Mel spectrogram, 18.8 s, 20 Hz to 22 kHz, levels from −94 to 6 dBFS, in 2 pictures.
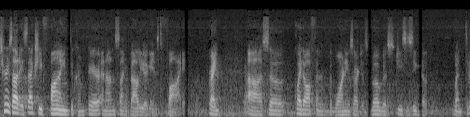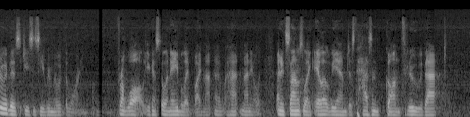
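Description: You get a burst of packet loss at 1.33, 3.67, 7.34, 8.36, 11.36, 12.56 and 18.01 s. Each time roughly 60 ms never arrived, so the receiver stretched the last sound into a fading buzz or hiss, then jumped ahead past the missing chunk.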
